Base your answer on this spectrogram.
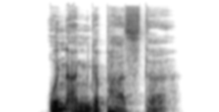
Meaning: inflection of unangepasst: 1. strong/mixed nominative/accusative feminine singular 2. strong nominative/accusative plural 3. weak nominative all-gender singular
- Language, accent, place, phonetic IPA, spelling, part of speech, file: German, Germany, Berlin, [ˈʊnʔanɡəˌpastə], unangepasste, adjective, De-unangepasste.ogg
